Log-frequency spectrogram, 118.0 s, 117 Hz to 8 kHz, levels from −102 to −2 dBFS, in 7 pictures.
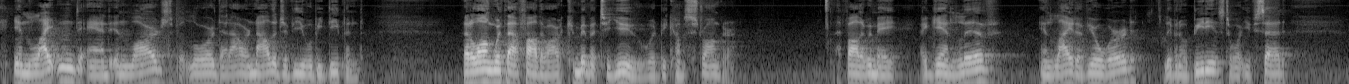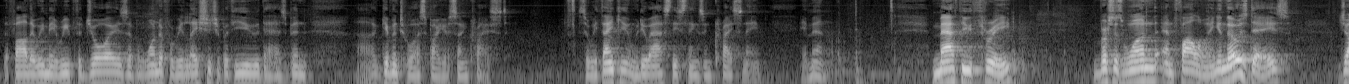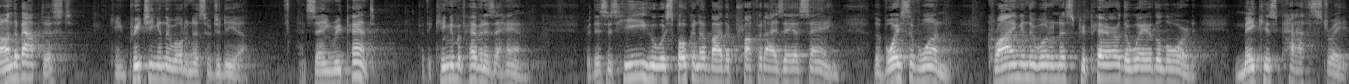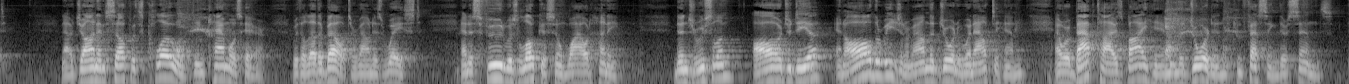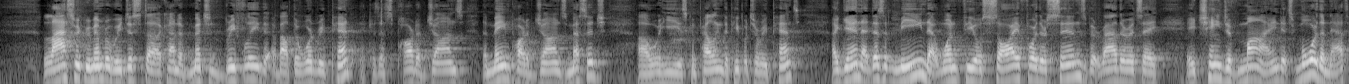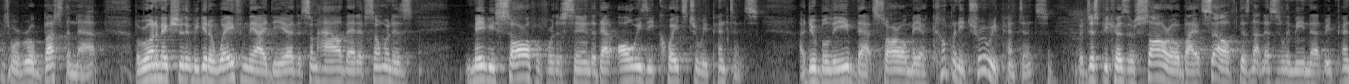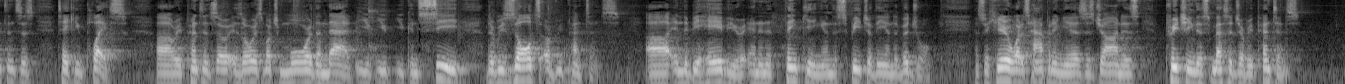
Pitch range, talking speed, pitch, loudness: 100-130 Hz, 180 wpm, 115 Hz, -29 LUFS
